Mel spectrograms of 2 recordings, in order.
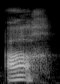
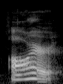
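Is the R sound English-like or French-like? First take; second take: French; English. First: The R is a French-style R. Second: The R is an English-style R. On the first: The speaker calls it wrong. "au lieu de are" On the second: The speaker calls it right. "On dira are"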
